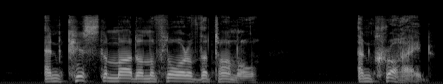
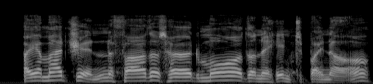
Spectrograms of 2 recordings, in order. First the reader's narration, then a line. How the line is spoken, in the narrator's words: Tyrion said dryly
